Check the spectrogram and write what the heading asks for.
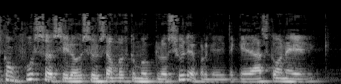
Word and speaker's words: Clojure: Se escribe Clojure, ¿no? Pero no se pronuncia así. Sería más a Closure.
